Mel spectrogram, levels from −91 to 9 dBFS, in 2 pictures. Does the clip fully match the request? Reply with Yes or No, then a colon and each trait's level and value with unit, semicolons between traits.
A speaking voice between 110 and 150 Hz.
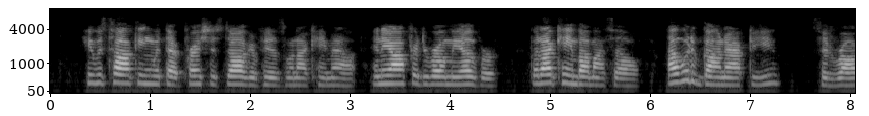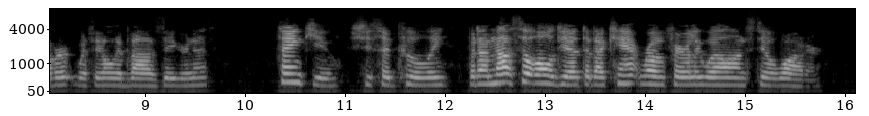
No: high, 215 Hz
